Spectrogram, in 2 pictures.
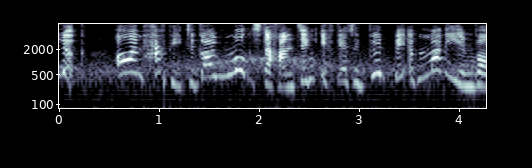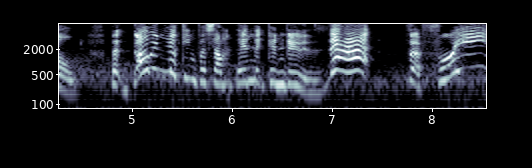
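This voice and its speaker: A put-on character voice at extremely high pitch swings very widely in pitch at a moderate pace, with clear background noise. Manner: greedy, excitable, panicky.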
